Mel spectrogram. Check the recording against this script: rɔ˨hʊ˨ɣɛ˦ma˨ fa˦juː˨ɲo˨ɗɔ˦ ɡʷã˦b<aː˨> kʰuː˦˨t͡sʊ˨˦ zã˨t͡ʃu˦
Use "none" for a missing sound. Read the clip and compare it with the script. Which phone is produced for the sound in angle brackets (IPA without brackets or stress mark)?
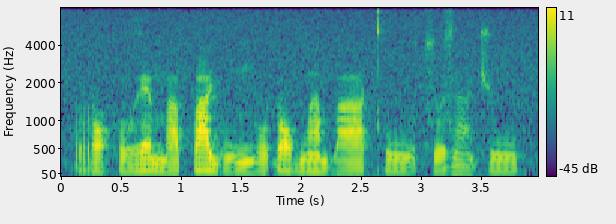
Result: aː˨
